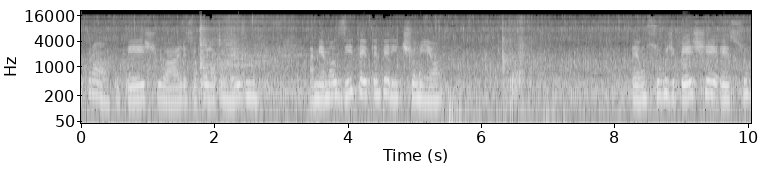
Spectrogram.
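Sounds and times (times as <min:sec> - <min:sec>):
sauce bubbling in a pan: 0:00.0 - 0:10.0.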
